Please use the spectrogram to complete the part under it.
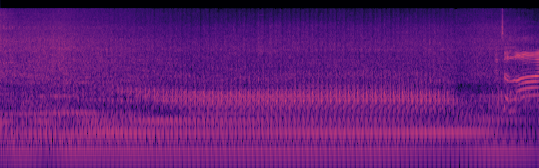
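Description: An exhaust rumbles loudly at idle.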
